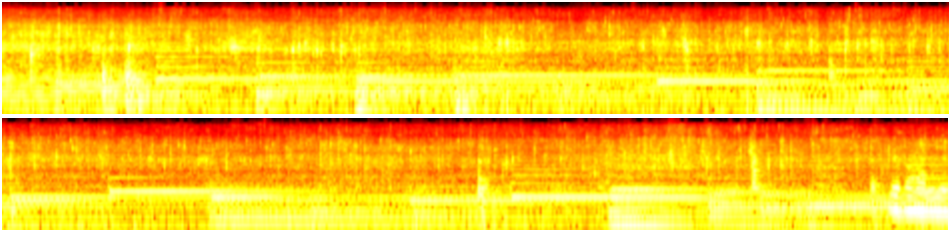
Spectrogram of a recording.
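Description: Khandwi frying in a pan, a steady close sizzle and crackle running throughout with occasional stirring scrapes, alone without any talk.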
